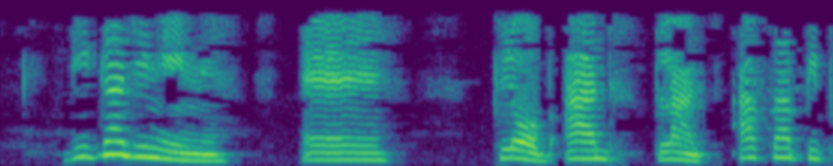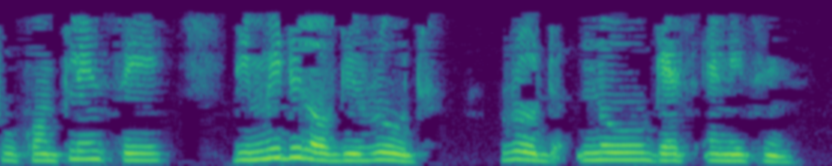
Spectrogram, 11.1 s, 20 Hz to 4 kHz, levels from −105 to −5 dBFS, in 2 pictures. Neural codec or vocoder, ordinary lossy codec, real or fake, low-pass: none; MP3, 16 kbps; real; 3.6 kHz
